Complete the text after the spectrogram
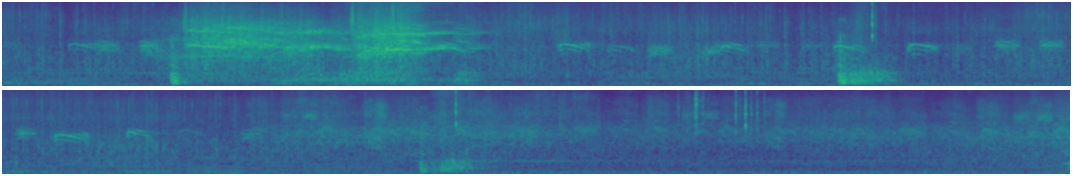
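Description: Footsteps run over leaves and forest ground.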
